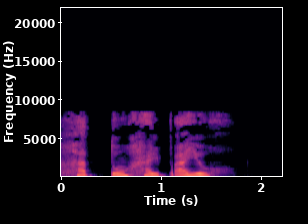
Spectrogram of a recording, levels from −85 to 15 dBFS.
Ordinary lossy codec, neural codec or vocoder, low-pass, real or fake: MP3, 32 kbps; none; 9.9 kHz; real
